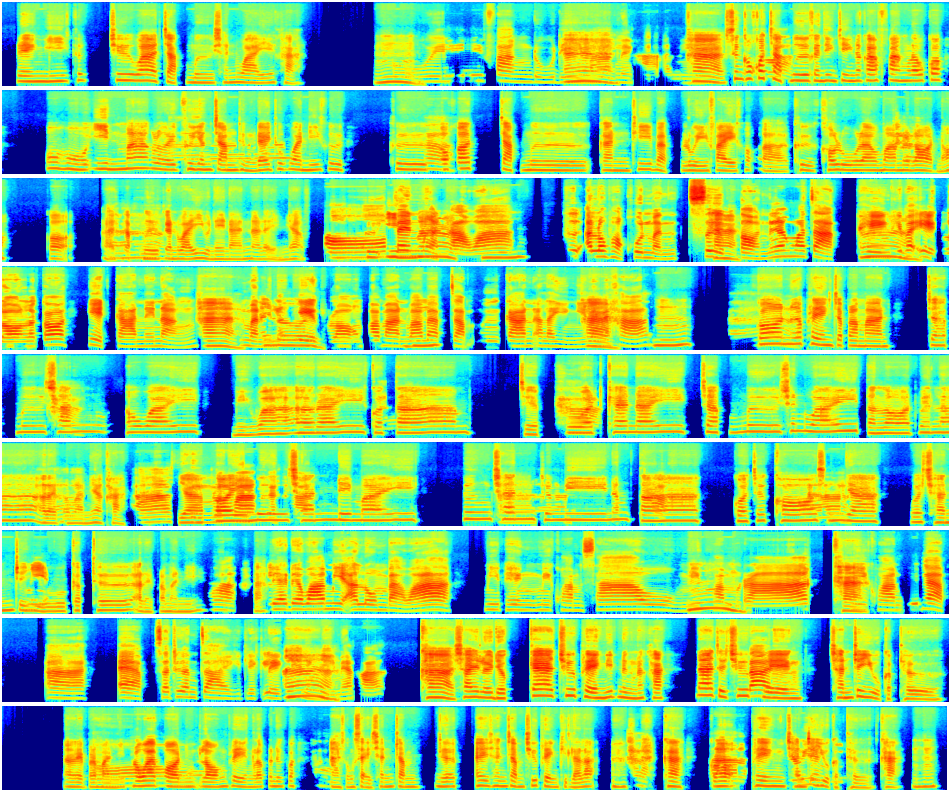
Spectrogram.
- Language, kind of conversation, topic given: Thai, podcast, เพลงประกอบภาพยนตร์มีผลต่ออารมณ์ของคุณอย่างไร?
- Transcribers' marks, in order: distorted speech; drawn out: "อา"; tapping; singing: "จับมือฉันเอาไว้ ไม่ว่าอะไรก็ตาม เจ็บปวดแค่ไหนจับมือฉันไว้ตลอดเวลา"; singing: "อย่าปล่อยมือฉันได้ไหม ถึงฉันจะมีน้ำตา ก็จะขอสัญญาว่าฉันจะอยู่กับเธอ"; drawn out: "อ๋อ"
